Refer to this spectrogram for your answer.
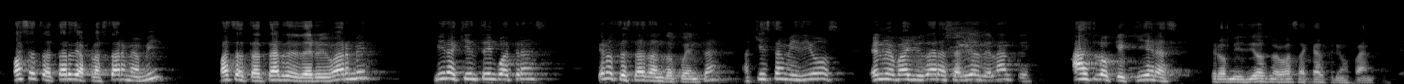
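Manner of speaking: wry, ironic, defiant, taunting tone. A speaker explains how David answers his enemy, voicing David with irony. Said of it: "con iran, ira, ironía, como diciendo".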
